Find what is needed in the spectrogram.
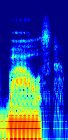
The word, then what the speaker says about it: Boss: aber so, aber abgeleitet eigentlich von wie südamerikanisch, also in, in, äh, aus, aus Down South, so Atlanta und so, die Jungs Boss aussprechen. Die sagen so Baus.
